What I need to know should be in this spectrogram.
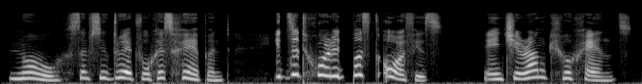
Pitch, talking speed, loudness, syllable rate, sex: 270 Hz, 130 wpm, -18 LUFS, 4.6 syllables/s, female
